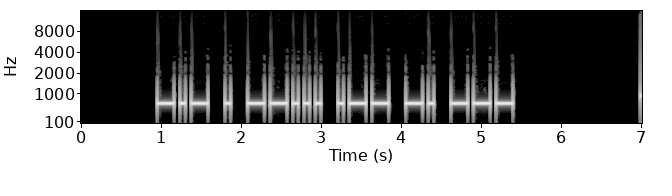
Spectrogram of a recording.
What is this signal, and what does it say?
Morse code, heard as a keyed tone, about 17 wpm, 700 Hz. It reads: KE7WNO
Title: USA Call Signs 17wpm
